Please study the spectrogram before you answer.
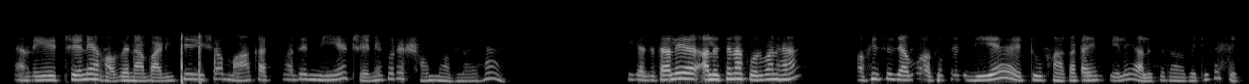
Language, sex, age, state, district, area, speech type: Bengali, female, 18-30, West Bengal, Hooghly, urban, conversation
